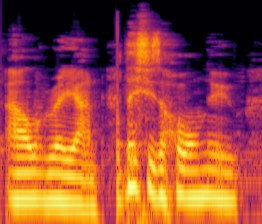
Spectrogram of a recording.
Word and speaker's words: Al Rayyan: Now I checked a couple of pronunciations online, found 3, and that's the one I preferred, Al Rayyan.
